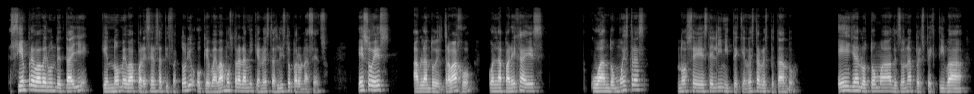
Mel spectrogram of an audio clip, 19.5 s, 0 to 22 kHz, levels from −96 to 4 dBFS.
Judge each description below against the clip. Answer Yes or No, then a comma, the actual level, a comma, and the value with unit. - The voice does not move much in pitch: No, average, 3.1 semitones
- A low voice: No, medium, 145 Hz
